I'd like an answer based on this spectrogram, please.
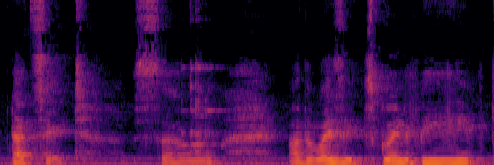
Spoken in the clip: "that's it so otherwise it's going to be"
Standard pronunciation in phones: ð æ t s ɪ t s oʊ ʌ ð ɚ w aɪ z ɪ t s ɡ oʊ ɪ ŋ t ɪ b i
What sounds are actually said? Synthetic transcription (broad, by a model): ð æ t s ɪ t s oʊ ʌ ð ɚ w aɪ z ɪ t s ɡ oʊ ɪ ŋ t ɪ b i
